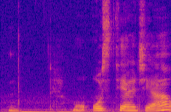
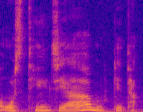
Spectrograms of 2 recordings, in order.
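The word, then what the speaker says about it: ostealgia: 그 단어를 사용을 합니다 오스티알지아 오스티엘지아 발음을 하고요 그 다음에 패시 같은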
